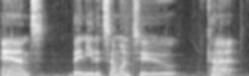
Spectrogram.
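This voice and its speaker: An American man with a mid-pitched voice makes easygoing small talk as he streams a game. His attention drifts between conversation and play, and faint noise sits behind him. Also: fairly even intonation, slow pace, fairly bright tone. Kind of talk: casual chat while gaming.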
